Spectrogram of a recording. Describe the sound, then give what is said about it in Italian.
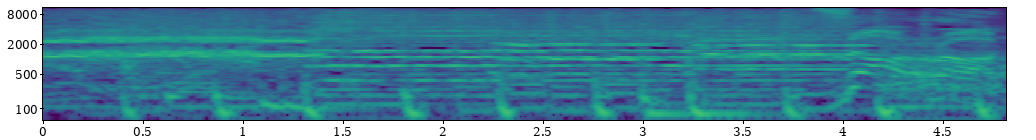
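A roaring motorcycle arrives, its engine loud and continuous with rapid revving. The pitch dips and climbs again and again with the throttle, with a harsh, gritty edge throughout. “Un solo uomo è in grado di porre fine a questi soprusi e arriva in sella ad una rombante motocicletta.”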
